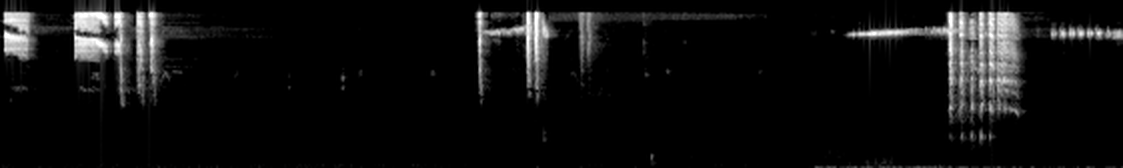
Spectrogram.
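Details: A Rufous hummingbird (Selasphorus rufus) gives very high, thin, buzzy chips in short bursts, with a few sustained high squeaky notes and a faint low rumble underneath.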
